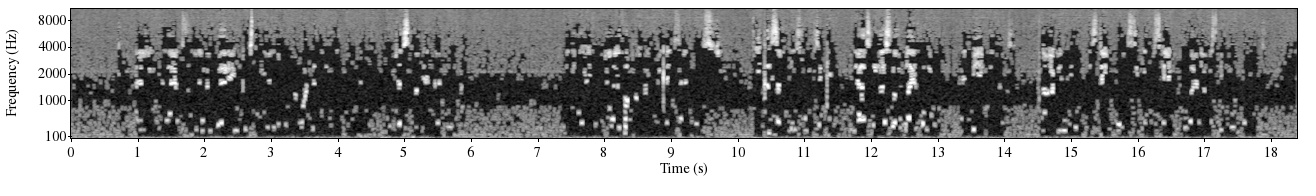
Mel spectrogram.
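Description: A man lectures calmly, heard from across the room.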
